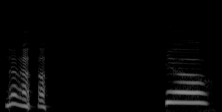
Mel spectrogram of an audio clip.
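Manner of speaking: a sudden very high "Yo" squeal; excited yelp. Real, not acted. Streamer shocked by the accent clip, high squealed Yo. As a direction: yelp it out in high-pitched disbelief.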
